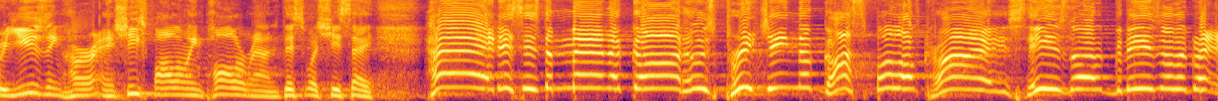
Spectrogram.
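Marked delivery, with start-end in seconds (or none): 3.2-9.1 high, loud mocking shout of a possessed girl; mocking slave girl. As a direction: taunt him from behind in a high, shrill shout. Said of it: "it was almost in a mocking way".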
